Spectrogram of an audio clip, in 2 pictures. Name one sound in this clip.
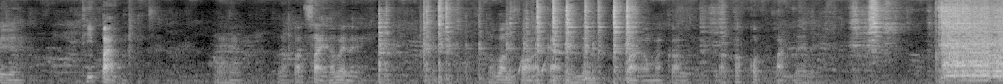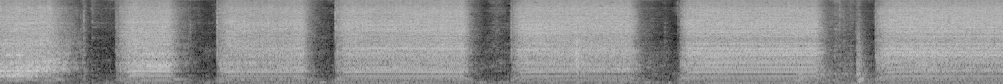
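A metal blender head knocks against a metal pot.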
